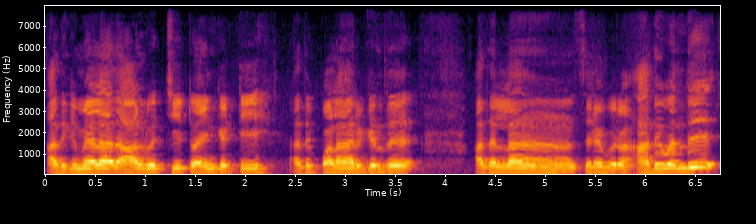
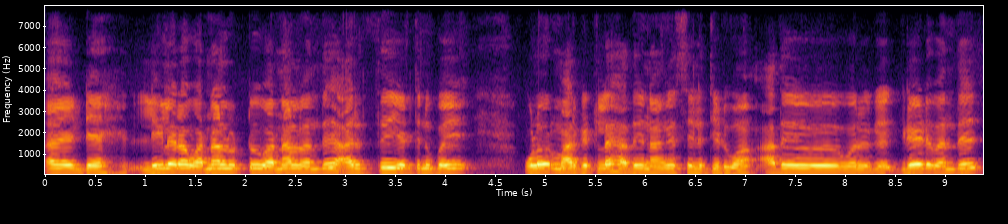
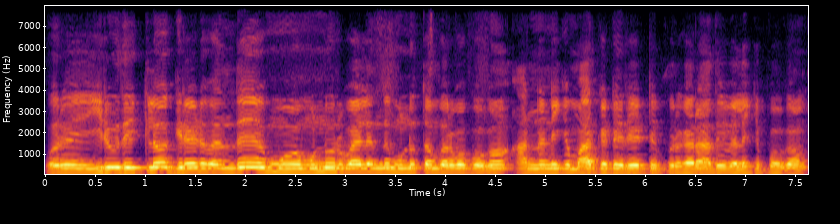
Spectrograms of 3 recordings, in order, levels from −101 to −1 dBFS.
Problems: none marked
